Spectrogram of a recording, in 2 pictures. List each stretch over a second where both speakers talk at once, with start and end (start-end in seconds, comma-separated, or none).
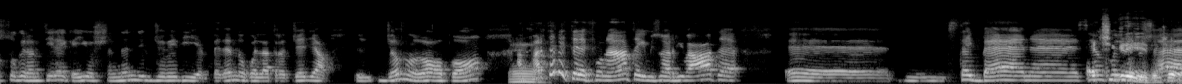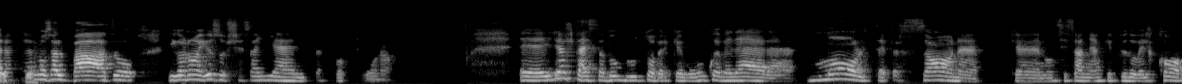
10.8-12.2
